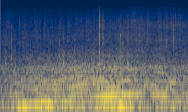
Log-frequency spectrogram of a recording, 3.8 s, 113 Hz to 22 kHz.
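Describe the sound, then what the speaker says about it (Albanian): A Mercedes-Benz W223 S500 with a six-cylinder engine revs steadily, its tone rising and falling over nearly four seconds, moderately loud and close, with no voices. "Zhurmën se ka të keqe, 6 piston që është."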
